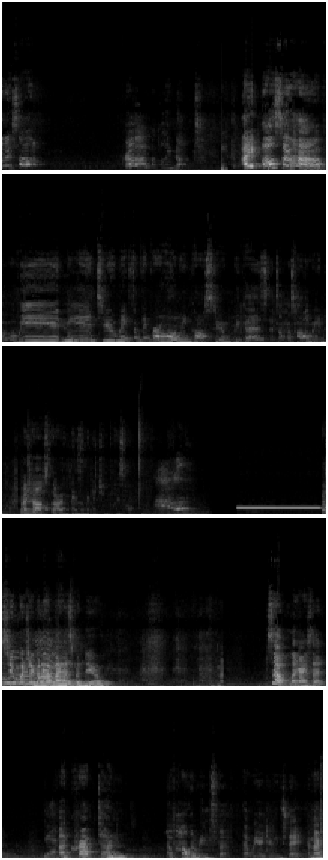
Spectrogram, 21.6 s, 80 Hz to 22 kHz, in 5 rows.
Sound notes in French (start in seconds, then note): 11.8 Bip; 12.9 un tout-petit fait sonner une sirène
